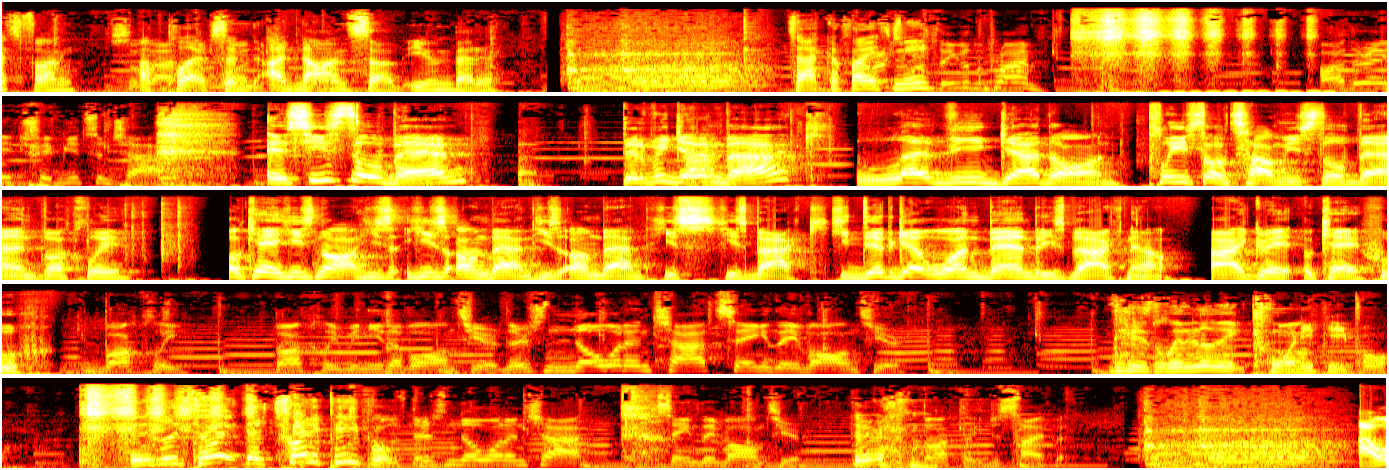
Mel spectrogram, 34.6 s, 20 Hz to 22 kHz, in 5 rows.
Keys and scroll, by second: 0.3 Down, 2.2 Left, 9.9 Up, 21.1 Up, 21.6 Down, 21.9 Left, 22.2 Right, 22.5 Up, 22.5 Left, 22.8 Down, 22.8 Right, 24.1 Up, 24.1 Left, 24.2 Down.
